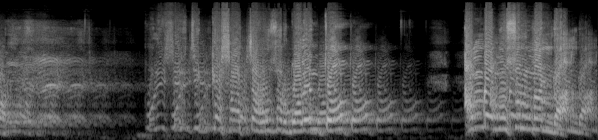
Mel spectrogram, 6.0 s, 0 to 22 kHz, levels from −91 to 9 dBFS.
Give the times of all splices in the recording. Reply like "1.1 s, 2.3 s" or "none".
1.6 s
